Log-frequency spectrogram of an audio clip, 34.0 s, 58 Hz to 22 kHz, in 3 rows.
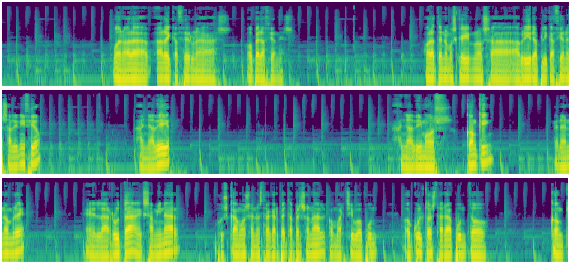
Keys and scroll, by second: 19.3-21.2 typing, 21.3 Tab.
